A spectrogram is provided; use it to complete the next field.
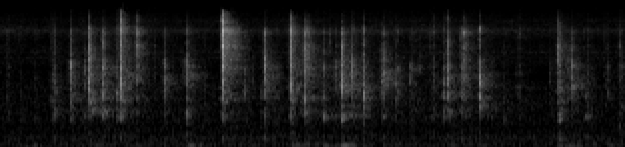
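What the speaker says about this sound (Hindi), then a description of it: "तो सबसे पहले यहाँ पर मैं एक टेक्स्ट लिख लेता हूँ" Steady typing on a computer keyboard while entering text in MS Word, a close, irregular run of crisp key clicks with short pauses, no talking.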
